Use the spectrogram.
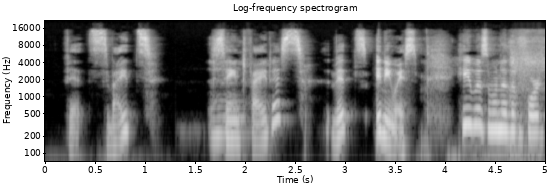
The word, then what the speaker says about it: Vitus: it looks like it was pronoun it says pronounced vits Vitz vites St vus Vitz anyways he was one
